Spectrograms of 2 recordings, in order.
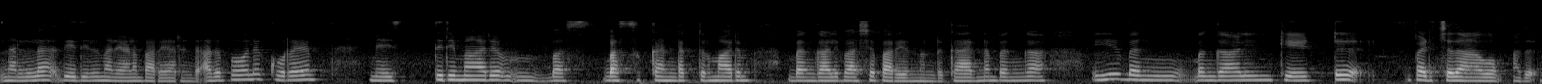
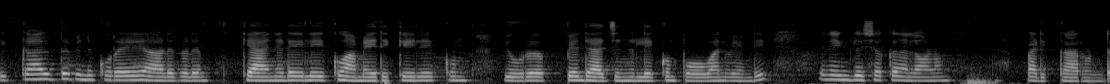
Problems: low volume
